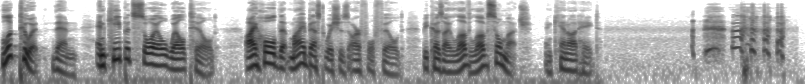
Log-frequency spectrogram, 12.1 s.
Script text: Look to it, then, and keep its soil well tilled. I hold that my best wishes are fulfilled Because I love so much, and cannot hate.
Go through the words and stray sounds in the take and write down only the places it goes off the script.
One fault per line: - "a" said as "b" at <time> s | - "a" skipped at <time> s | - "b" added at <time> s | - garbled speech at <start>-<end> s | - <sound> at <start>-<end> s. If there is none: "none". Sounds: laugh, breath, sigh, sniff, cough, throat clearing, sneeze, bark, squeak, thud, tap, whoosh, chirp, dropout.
- "love" added at 7.0 s
- laugh at 10.4-11.9 s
